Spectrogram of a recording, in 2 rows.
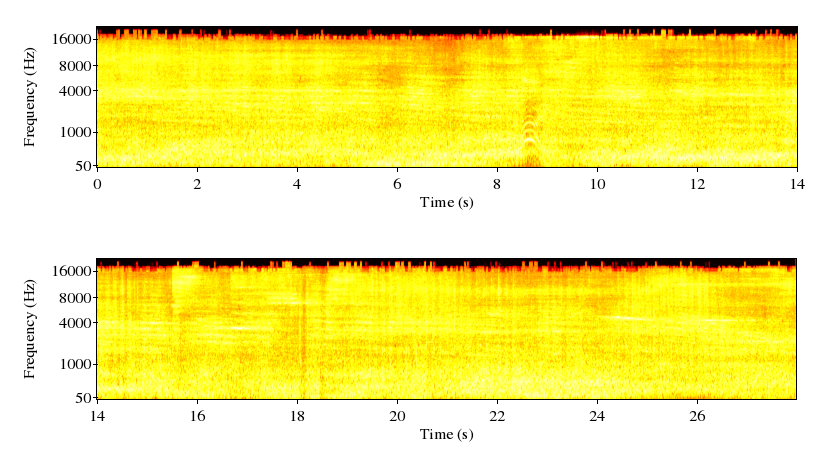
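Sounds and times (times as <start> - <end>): freight train wheels rumbling: 0.0 - 27.9
high wheel squeals: 15.0 - 18.6, 21.5 - 27.9.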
